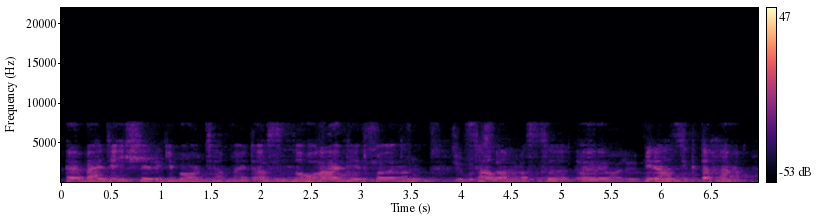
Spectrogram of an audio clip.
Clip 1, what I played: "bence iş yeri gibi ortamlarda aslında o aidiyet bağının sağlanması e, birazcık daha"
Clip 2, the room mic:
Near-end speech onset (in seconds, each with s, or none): 2.0 s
